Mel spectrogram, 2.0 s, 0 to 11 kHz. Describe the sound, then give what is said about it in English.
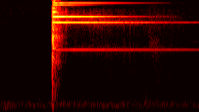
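A single bright metallic ping from a struck four-nines (.9999) fine silver coin, ringing with clear high tones that fade slowly over about one to one and a half seconds, alone against a faint low hum. “Listen to the duration here. Right, maybe one one and a half seconds of ping.”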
